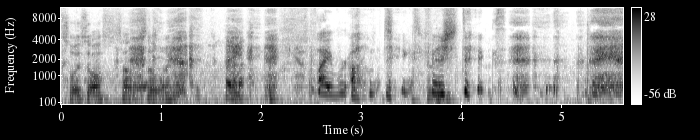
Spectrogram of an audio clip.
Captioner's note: laughing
